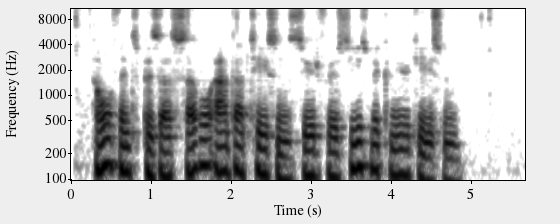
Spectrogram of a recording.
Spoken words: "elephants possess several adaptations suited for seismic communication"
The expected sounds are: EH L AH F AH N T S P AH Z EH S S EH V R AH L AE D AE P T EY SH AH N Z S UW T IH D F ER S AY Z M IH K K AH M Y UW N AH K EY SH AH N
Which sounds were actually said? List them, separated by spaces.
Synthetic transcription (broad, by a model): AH AH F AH N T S P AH Z EH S S EH V R AH L AE D AE P T EY SH AH N Z S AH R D F ER S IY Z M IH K K AH M Y UW N AH K EY SH AH N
